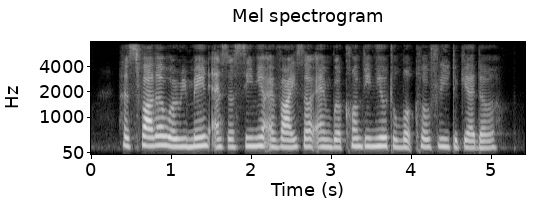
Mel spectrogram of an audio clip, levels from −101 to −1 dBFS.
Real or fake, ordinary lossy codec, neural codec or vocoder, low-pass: fake; none; codec, 16 kHz, 1.1 kbps, Voila-Tokenizer; 7.2 kHz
